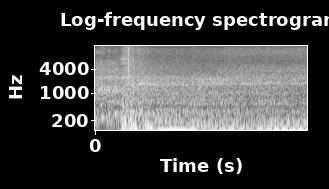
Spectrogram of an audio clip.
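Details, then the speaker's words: 2002 BMW E46 M3 drift car, almost 200,000 km, completely cold, after replacing both TPS sensors that caused the EML light and power loss: short crank, catches at once and runs strong and even; normal cold start. "Starts right up, no problem. And close it up. There's no problems at all, and it runs really smooth."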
